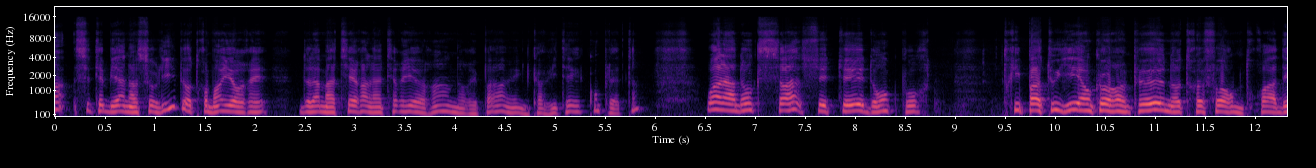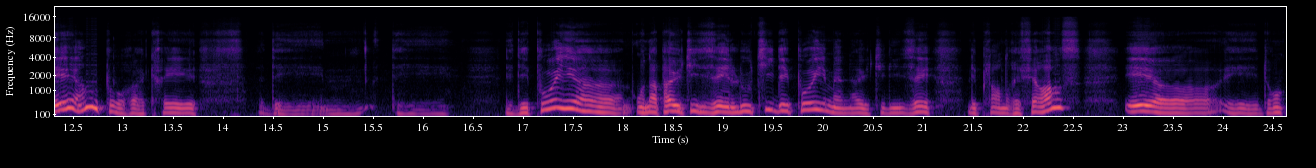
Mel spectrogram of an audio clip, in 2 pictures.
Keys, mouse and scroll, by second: 0.8 click, 1.9 click, 4.1-7.1 drag, 7.2-8.5 drag, 10.1-11.7 drag, 12.9 scroll down 1, 12.9 typing, 21.7-24.6 drag.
